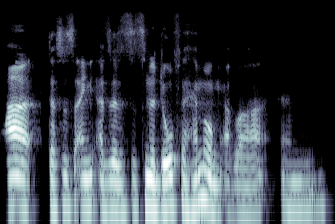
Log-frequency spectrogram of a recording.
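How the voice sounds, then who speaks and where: A man's voice: mid-range voice, level tone, brisk, gravelly. A man whose first language is English, speaking German in a casual, reflective conversation with frequent fillers. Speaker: conversation partner.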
